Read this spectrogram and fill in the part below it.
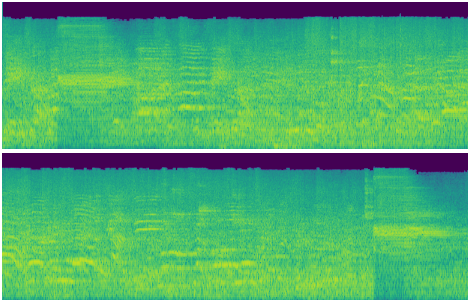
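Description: A referee blows a sharp whistle.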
